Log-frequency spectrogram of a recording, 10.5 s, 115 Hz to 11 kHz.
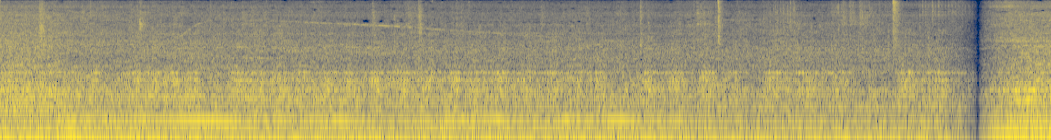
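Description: Volvo B9TL double-decker bus under way, heard from inside the lower deck: a steady low drone from its six-cylinder diesel engine mixed with road noise. The sound dips out briefly just before the end.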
